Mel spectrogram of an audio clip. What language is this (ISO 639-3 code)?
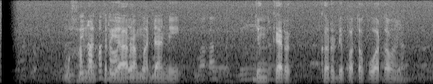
sun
